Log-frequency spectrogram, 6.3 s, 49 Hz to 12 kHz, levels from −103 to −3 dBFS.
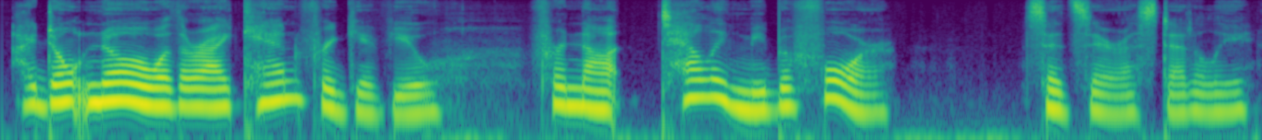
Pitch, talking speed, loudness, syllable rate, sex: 185 Hz, 150 wpm, -17 LUFS, 5.0 syllables/s, female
